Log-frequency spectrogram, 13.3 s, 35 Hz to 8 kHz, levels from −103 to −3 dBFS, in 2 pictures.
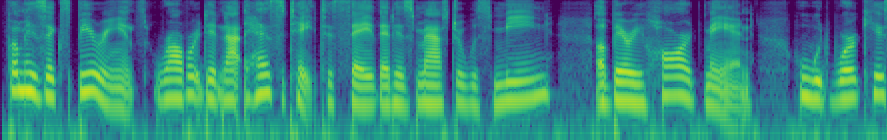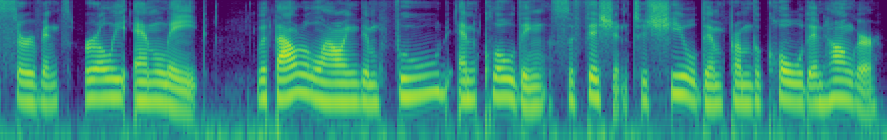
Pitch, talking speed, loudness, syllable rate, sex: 170 Hz, 185 wpm, -21 LUFS, 5.0 syllables/s, female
